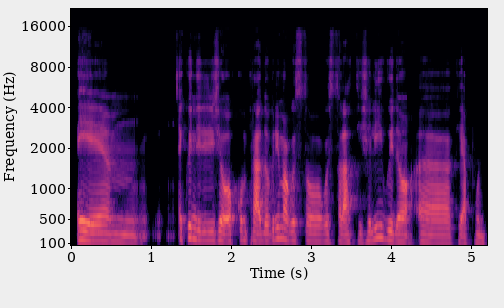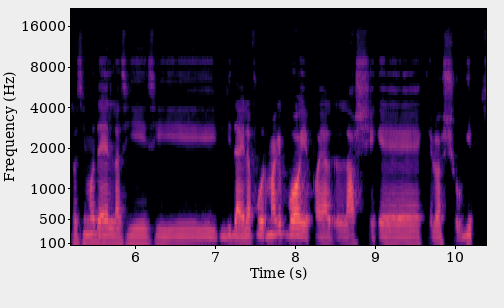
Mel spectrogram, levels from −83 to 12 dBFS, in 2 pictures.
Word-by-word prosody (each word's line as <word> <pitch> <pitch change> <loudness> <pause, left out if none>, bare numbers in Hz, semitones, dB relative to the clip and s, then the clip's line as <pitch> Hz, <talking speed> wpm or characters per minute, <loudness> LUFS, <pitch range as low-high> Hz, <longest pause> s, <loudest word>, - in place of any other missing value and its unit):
Ehm, 135 - +3 0.3
e - - -4
quindi 175 -5 +2
ti 145 - -3
dicevo, 145 +1 +3
ho - - +3
comprato 135 -4 +3
prima 175 +2 +3
questo 140 -3 -1
questo 135 0 -5
lattice 125 +3 +1
liquido, 150 -9 +2
uhm, 120 -2 +1
che - - -4
appunto 110 +1 -7
si 115 - -10
modella, 115 -2 +1
si 110 0 -6
si 110 0 -8
gli 105 +2 -9
dai 110 -1 +3
la 115 - +1
forma 115 +1 +1
che 140 - -2
vuoi, 115 -2 +6
e - - -4
poi 105 -1 -4
l 105 - -2
lasci 110 0 -2
che 105 0 -3
lo 100 - -5
asciughi. 110 +2 -6
115 Hz, 185 wpm, -27 LUFS, 110-135 Hz, 0.3 s, vuoi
